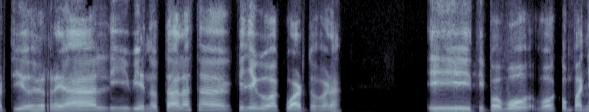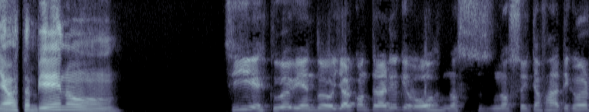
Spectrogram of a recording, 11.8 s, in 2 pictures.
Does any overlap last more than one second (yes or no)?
no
